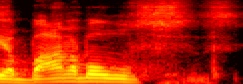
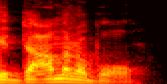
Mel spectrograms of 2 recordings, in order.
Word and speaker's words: abominable: bubble uh uh the abdominable is it abdominable is it it's abdominable right donovan no how do you say that word the abominable snowman that's how you say it right i haven't tried to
